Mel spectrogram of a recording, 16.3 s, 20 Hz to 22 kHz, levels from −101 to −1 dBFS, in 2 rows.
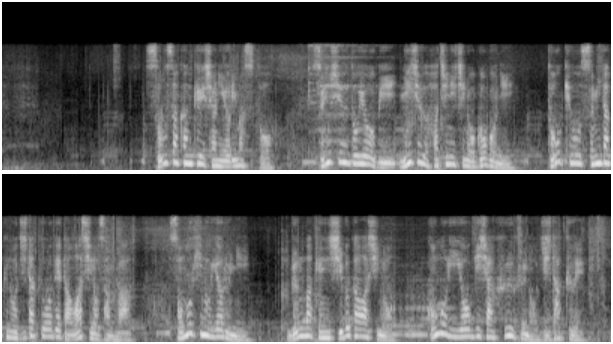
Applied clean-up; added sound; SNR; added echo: neural separator model SepFormer DNS4.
